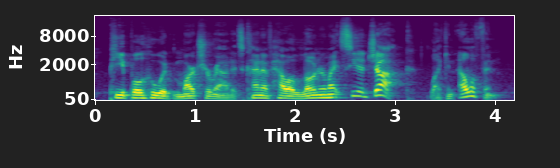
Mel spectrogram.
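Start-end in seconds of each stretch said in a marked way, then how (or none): none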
